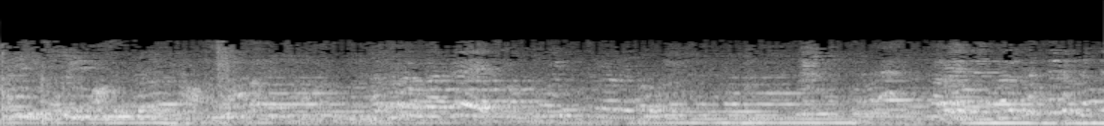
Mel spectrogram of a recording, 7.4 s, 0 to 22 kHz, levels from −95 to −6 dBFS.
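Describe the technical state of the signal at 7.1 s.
At 7.1 s the sound carries the heavy damage of MP3 compression present throughout, with nothing above 5.9 kHz. Unlike a plain low-pass filter, the remaining band sounds watery and swirly as weak frequency lines flicker between frames, likely from a very low bitrate.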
